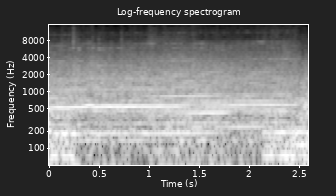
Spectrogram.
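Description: A Porsche 911 Turbo in Game Stock Car Extreme accelerates hard out of a corner, its engine droning loud and steady at high revs while the car slides off the side of the track.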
